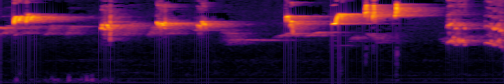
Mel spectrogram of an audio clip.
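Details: Caged sunbird, known locally as the seven-colour sunbird, sings solo in a table-top singing contest: bright, high whistled notes and thin buzzy trills in short bursts about every half second, some rising and others falling, with faint low background hum.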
